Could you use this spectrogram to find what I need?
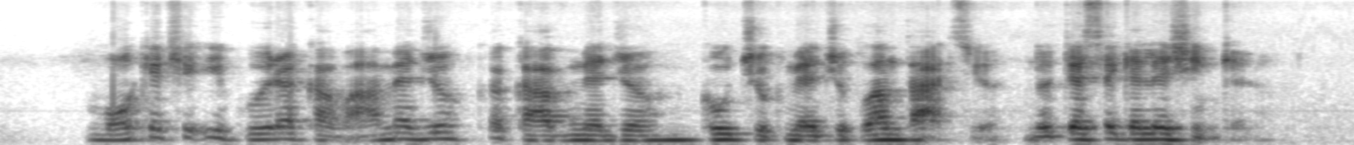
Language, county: Lithuanian, Šiauliai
